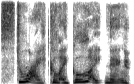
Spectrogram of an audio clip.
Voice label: variable chant; hisumena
